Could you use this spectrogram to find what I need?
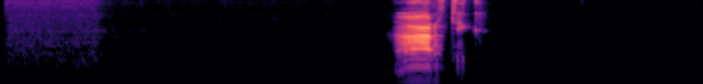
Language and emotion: Russian, neutral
